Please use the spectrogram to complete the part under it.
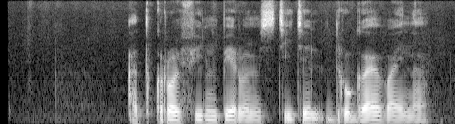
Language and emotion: Russian, neutral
